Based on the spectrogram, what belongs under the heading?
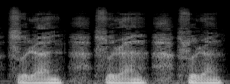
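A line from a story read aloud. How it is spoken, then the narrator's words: Sinister muttering. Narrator (Chinese): 长久的狞笑，嘴里嘟囔着说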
